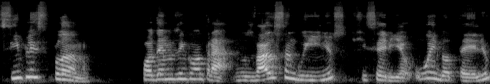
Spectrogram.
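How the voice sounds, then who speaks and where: A woman talks at a fairly slow pace while her pitch swings very widely. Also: fairly high pitch for a woman. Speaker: student tutor. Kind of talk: study group review.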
